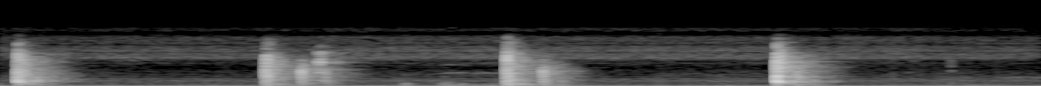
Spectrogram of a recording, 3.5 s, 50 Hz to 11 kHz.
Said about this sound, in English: Like those real dice noises. That was what? That was 5, right? I heard 5 clunks. Okay, so that's 22.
